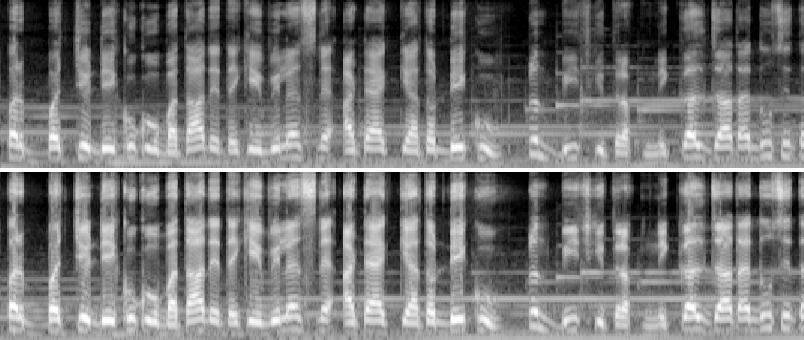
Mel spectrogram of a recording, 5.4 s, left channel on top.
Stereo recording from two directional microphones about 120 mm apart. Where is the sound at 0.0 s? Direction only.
30° right (ahead or behind).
